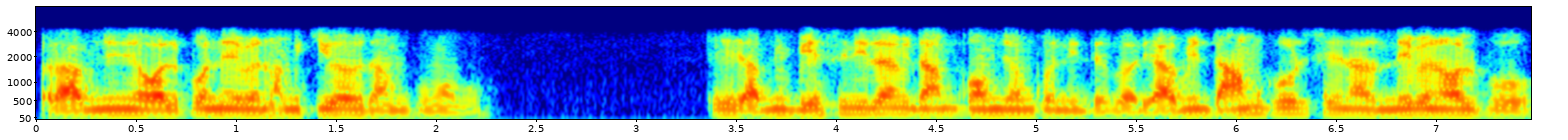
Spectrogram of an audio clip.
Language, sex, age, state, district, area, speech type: Bengali, male, 18-30, West Bengal, Howrah, urban, conversation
